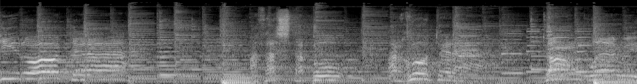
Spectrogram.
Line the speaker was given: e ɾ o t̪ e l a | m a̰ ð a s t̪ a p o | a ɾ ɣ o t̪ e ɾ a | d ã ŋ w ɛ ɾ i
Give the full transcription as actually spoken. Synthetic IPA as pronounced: i ɾ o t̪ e ɾ a | m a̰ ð a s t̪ a p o | a ɾ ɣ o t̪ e ɾ a | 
